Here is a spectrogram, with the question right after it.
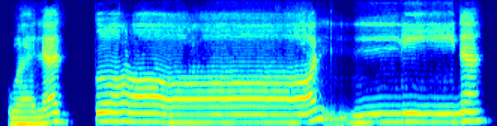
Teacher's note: وَلَضَّالِّينَ، یہ اس پھر لام کے اوپر جب دعات کو 6 کاؤنٹس لانگ کر لیا، اس کو ملاتے ہوئے لام کے اوپر نبر کریں گے تاکہ لام دونوں لام واضح طور پر ان کی ادائیگی ہو سکے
